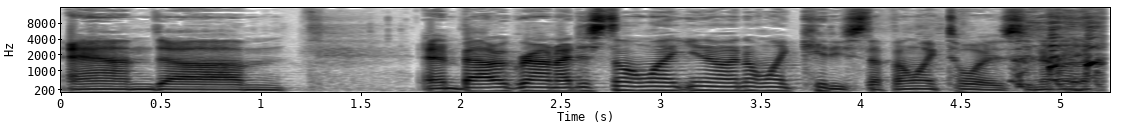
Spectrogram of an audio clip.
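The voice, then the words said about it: Imitates another person's voice. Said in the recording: “that's my Randall impression.”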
